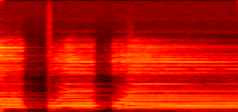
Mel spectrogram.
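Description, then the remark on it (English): A loud electric guitar played through input one of a tube combo amp with reverb, striking three sustained, gritty chords separated by short breaks, the last one ringing on. No one speaks. “I can hear the reverb now.”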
